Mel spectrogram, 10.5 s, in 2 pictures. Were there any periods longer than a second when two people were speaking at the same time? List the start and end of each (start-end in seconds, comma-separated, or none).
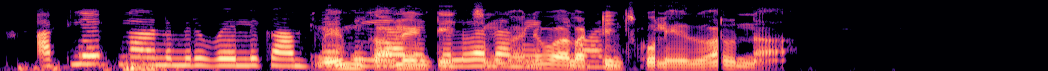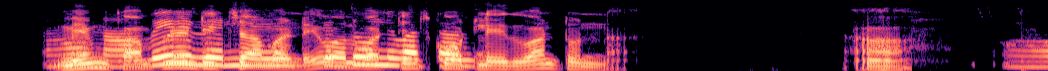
5.6-7.7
